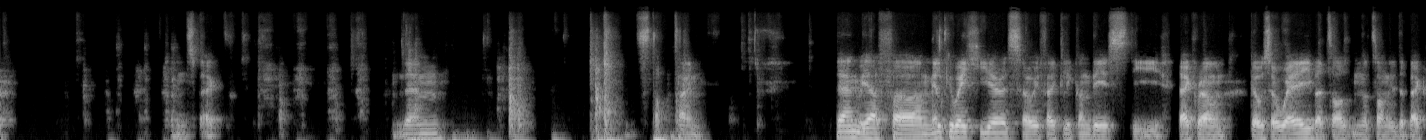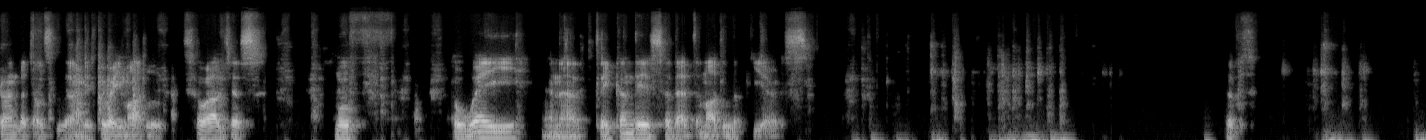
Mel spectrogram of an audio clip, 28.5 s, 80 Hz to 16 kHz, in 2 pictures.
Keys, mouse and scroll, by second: 0.5-1.9 scroll up 1, 1.9 scroll up 1, 3.9-6.0 drag, 6.0 Home, 8.3 _, 9.3-11.4 drag, 11.6 click, 13.1-14.7 drag, 14.7-15.1 scroll down 1, 15.1-17.9 drag, 17.9-19.7 scroll down 1, 22.2-24.4 drag, 24.9 click, 25.8-27.0 typing.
